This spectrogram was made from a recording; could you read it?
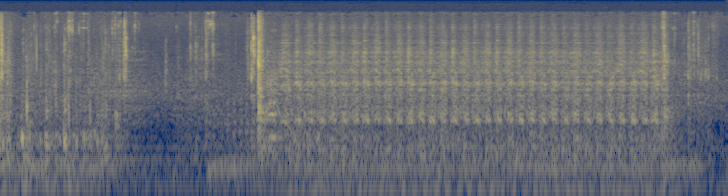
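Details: Classic Fiat Spider after fitting an electric fuel pump with relay, fuel now flowing, choke may need adjusting: steady starter churning about two beats a second for four seconds, never catches; cranks, no start, owner suspects flooded cylinder.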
